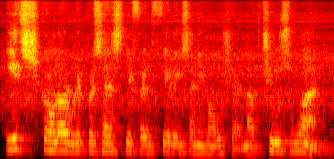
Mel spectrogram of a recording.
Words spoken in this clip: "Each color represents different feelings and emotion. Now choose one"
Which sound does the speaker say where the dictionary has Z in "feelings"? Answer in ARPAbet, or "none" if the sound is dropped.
S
